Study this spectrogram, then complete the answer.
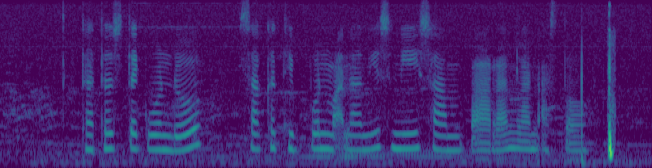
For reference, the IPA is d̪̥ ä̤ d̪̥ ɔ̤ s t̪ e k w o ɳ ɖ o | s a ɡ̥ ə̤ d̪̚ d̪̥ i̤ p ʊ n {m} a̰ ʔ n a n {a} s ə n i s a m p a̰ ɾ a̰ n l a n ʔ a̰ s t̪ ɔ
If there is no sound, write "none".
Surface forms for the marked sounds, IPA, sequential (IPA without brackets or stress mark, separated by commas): m, i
